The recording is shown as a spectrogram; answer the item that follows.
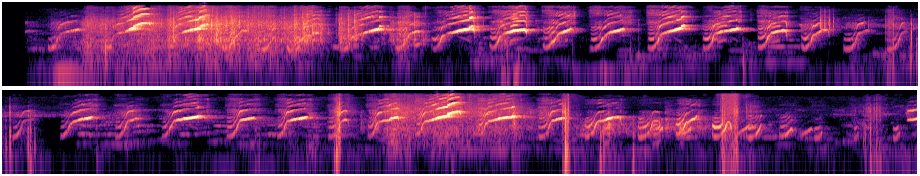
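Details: Guinea pig giving a loud, happy reaction: a long run of sharp, rising high squeaks repeated about twice a second, some bursts breathier and clustered, with a few soft clicks and taps between calls.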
